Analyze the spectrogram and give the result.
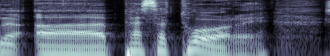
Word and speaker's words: Pessatore: Let's move on to Dustin Pesatore. So, pronounce the name. – I can't see the spelling of it. – No, it's Pesatore. – P-A? – Nope. P-E-S-S-A-T-O-R-E.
